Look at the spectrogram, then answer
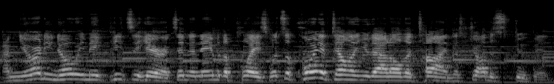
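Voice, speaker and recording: A woman's voice: medium pitch, quick pace, soft background music, close to an everyday voice, rough recording. A woman voicing a fed-up, sarcastic young male pizza worker who complains bitterly in a story. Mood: sullen, sarcastic. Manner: exasperated, complaining.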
